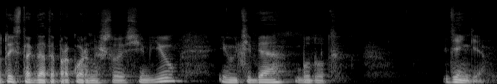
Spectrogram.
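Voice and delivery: ordinary talk, nothing marked

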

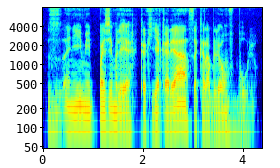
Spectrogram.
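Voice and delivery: ordinary delivery

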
